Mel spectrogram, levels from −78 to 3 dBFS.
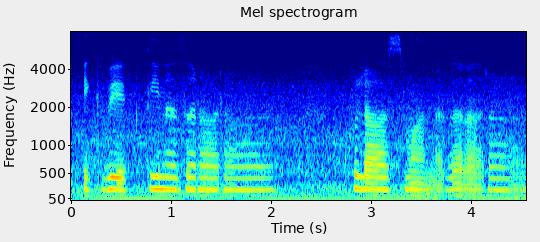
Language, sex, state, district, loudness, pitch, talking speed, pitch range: Hindi, female, Bihar, Darbhanga, -28 LUFS, 105 Hz, 160 wpm, 105-110 Hz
